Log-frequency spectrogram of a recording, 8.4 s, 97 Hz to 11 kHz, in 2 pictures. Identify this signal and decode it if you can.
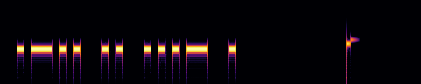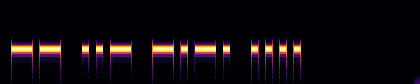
Morse code, heard as a keyed tone, about 17 wpm, 700 Hz. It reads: LIVE MUCH
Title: Sentences from Top 200 Words - New Word Drill - 17wpm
